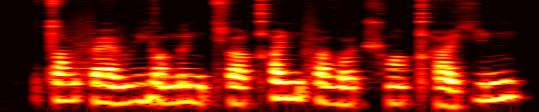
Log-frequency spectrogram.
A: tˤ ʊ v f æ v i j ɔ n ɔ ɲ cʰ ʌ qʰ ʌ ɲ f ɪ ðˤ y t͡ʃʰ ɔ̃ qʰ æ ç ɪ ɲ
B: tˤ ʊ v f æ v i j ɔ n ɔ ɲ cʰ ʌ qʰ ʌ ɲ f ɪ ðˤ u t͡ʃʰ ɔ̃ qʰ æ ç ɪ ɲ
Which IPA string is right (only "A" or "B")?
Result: B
